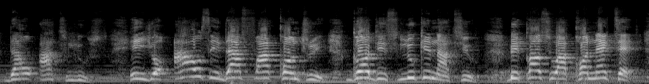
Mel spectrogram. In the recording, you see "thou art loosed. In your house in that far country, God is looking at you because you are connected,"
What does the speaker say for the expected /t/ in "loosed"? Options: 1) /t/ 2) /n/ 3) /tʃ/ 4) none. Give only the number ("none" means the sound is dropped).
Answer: 4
